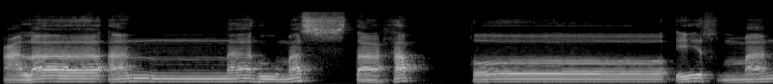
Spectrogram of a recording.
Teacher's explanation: Lam fathah berdiri mad thobi'i. Tetapi karena bertemu dengan huruf alif di kata yang berbeda maka menjadi mad jaiz munfasil. Dibaca panjang boleh lima, boleh dua harakat. Nun tasdid bacaan ghunah atau dibaca mendengung.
